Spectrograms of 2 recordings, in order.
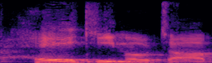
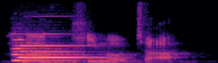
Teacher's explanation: So it becomes ha kimota, and that sere reduces to a vocal schwa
